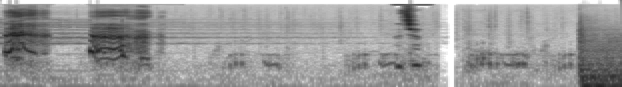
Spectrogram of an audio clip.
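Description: A woman crying: two loud sobbing wails in the first second and a half, then softer whimpering sobs, over a faint held note of background music. A loud drum hit and music come in just before the end.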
